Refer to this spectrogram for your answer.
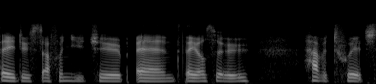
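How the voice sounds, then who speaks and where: At a fairly slow pace, a woman speaks with a very deep, low pitch. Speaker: streamer. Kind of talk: casual chat. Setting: live stream. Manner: quiet.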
